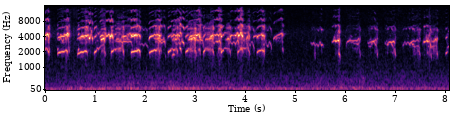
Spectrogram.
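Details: Rapid shrill chatter of a nankeen kestrel in Victoria, Australia, on 4 December 2024, loud and dense for nearly five seconds, then fainter scattered notes.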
